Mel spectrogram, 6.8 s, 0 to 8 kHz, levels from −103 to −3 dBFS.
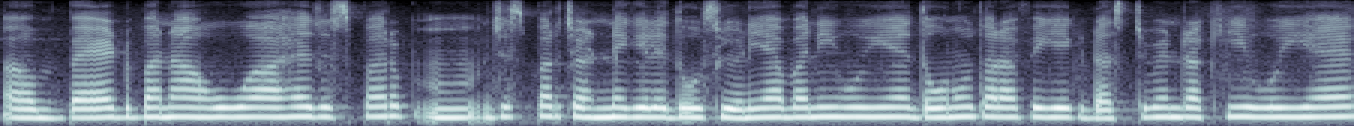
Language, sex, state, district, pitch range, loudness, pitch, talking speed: Hindi, female, Chhattisgarh, Bilaspur, 215-225 Hz, -12 LUFS, 220 Hz, 240 wpm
